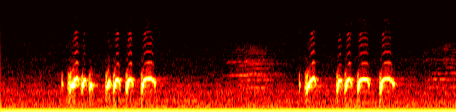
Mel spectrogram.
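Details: Local zebra dove in full, active song: two phrases about two seconds apart, each a low clipped coo followed by three quick, rolling, slightly rising coos. Background is quiet, with only a faint hum.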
